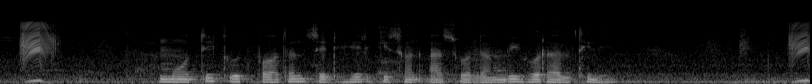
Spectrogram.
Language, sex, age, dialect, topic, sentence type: Magahi, male, 18-24, Central/Standard, agriculture, statement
